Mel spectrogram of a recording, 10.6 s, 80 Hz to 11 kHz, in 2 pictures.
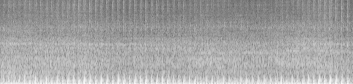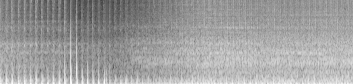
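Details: Royal Enfield Himalayan 411 after its 5th service (oil and filter change, chain cleaning): steady, even thump of the single at slow idle, no knocks or rattles; healthy engine.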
